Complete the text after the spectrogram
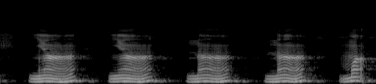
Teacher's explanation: ನಾಸಿಕ ಸಹಾಯದಿಂದ ಹುಟ್ಟುವ ಅಕ್ಷರಗಳನ್ನ ಅನುನಾಸಿಕ ಅಕ್ಷರಗಳು ಅಂತ ಕರೀತಾರೆ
